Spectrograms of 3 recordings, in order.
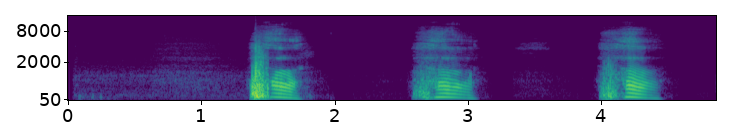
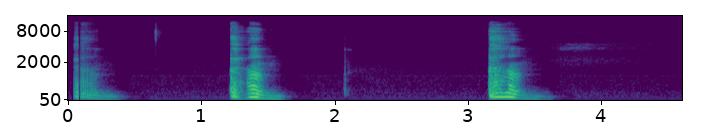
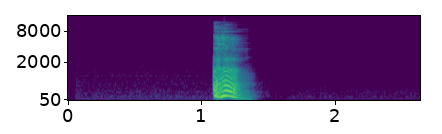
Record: {
  "exhalation_length": "4.9 s",
  "exhalation_amplitude": 32768,
  "exhalation_signal_mean_std_ratio": 0.29,
  "three_cough_length": "4.6 s",
  "three_cough_amplitude": 24199,
  "three_cough_signal_mean_std_ratio": 0.27,
  "cough_length": "2.6 s",
  "cough_amplitude": 28516,
  "cough_signal_mean_std_ratio": 0.21,
  "survey_phase": "beta (2021-08-13 to 2022-03-07)",
  "age": "18-44",
  "gender": "Male",
  "wearing_mask": "No",
  "symptom_none": true,
  "smoker_status": "Ex-smoker",
  "respiratory_condition_asthma": false,
  "respiratory_condition_other": false,
  "recruitment_source": "REACT",
  "submission_delay": "5 days",
  "covid_test_result": "Negative",
  "covid_test_method": "RT-qPCR",
  "influenza_a_test_result": "Negative",
  "influenza_b_test_result": "Negative"
}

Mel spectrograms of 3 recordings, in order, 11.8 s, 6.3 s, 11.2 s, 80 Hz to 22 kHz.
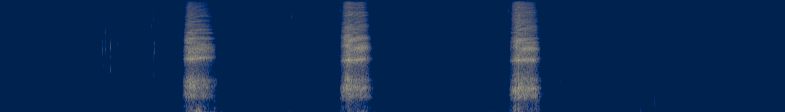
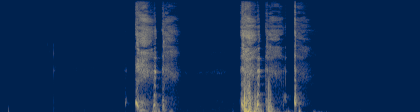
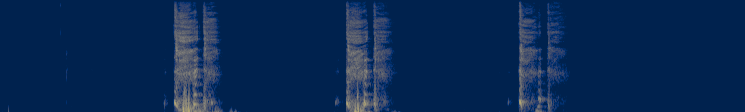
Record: {
  "exhalation_length": "11.8 s",
  "exhalation_amplitude": 10764,
  "exhalation_signal_mean_std_ratio": 0.25,
  "cough_length": "6.3 s",
  "cough_amplitude": 22995,
  "cough_signal_mean_std_ratio": 0.27,
  "three_cough_length": "11.2 s",
  "three_cough_amplitude": 8922,
  "three_cough_signal_mean_std_ratio": 0.27,
  "survey_phase": "beta (2021-08-13 to 2022-03-07)",
  "age": "45-64",
  "gender": "Female",
  "wearing_mask": "No",
  "symptom_none": true,
  "smoker_status": "Never smoked",
  "respiratory_condition_asthma": false,
  "respiratory_condition_other": false,
  "recruitment_source": "REACT",
  "submission_delay": "1 day",
  "covid_test_result": "Negative",
  "covid_test_method": "RT-qPCR"
}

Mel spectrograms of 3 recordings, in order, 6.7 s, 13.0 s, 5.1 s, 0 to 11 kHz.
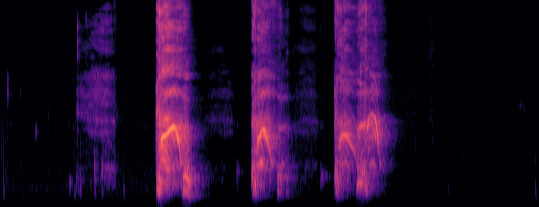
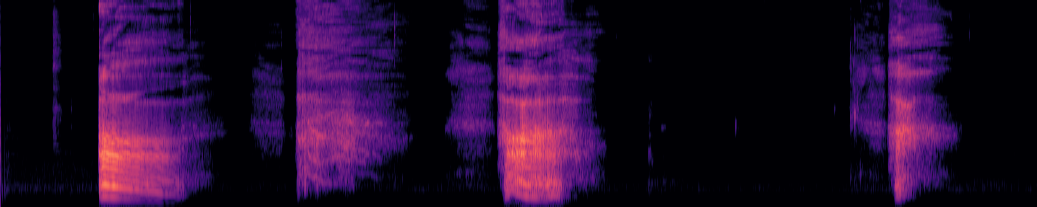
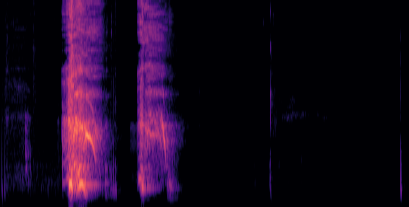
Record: {
  "three_cough_length": "6.7 s",
  "three_cough_amplitude": 23924,
  "three_cough_signal_mean_std_ratio": 0.31,
  "exhalation_length": "13.0 s",
  "exhalation_amplitude": 28349,
  "exhalation_signal_mean_std_ratio": 0.3,
  "cough_length": "5.1 s",
  "cough_amplitude": 31610,
  "cough_signal_mean_std_ratio": 0.25,
  "survey_phase": "beta (2021-08-13 to 2022-03-07)",
  "age": "65+",
  "gender": "Male",
  "wearing_mask": "No",
  "symptom_cough_any": true,
  "symptom_runny_or_blocked_nose": true,
  "symptom_headache": true,
  "symptom_onset": "3 days",
  "smoker_status": "Ex-smoker",
  "respiratory_condition_asthma": true,
  "respiratory_condition_other": false,
  "recruitment_source": "Test and Trace",
  "submission_delay": "3 days",
  "covid_test_result": "Positive",
  "covid_test_method": "RT-qPCR",
  "covid_ct_value": 23.5,
  "covid_ct_gene": "N gene"
}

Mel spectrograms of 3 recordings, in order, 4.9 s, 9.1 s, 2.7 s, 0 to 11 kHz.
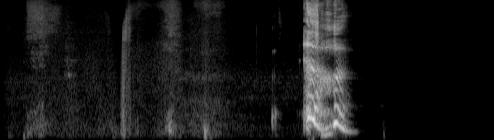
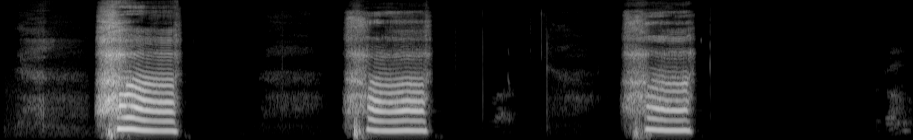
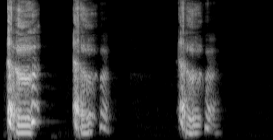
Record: {
  "cough_length": "4.9 s",
  "cough_amplitude": 32709,
  "cough_signal_mean_std_ratio": 0.21,
  "exhalation_length": "9.1 s",
  "exhalation_amplitude": 26890,
  "exhalation_signal_mean_std_ratio": 0.39,
  "three_cough_length": "2.7 s",
  "three_cough_amplitude": 32768,
  "three_cough_signal_mean_std_ratio": 0.4,
  "survey_phase": "beta (2021-08-13 to 2022-03-07)",
  "age": "18-44",
  "gender": "Female",
  "wearing_mask": "No",
  "symptom_cough_any": true,
  "symptom_abdominal_pain": true,
  "symptom_fatigue": true,
  "symptom_headache": true,
  "symptom_onset": "3 days",
  "smoker_status": "Ex-smoker",
  "respiratory_condition_asthma": true,
  "respiratory_condition_other": false,
  "recruitment_source": "Test and Trace",
  "submission_delay": "2 days",
  "covid_test_result": "Positive",
  "covid_test_method": "ePCR"
}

